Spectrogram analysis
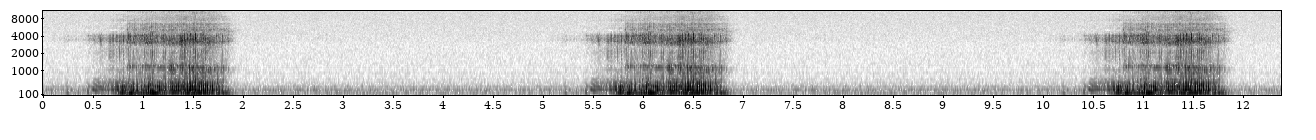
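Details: Three loud, rough, rattling snores on inhaling, about one every five seconds (roughly 12 breaths a minute), with quiet between; regular snoring.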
